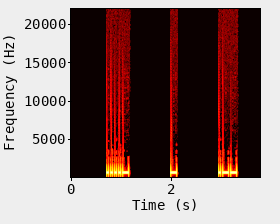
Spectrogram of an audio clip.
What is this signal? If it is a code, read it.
Morse code, heard as a keyed tone, about 30 wpm, spaced as for 9 wpm, 700 Hz. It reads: 4TW
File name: Lesson 19e - Letter w - Three Characters 30wpm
